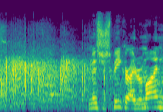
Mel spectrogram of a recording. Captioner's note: some Applause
